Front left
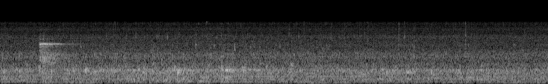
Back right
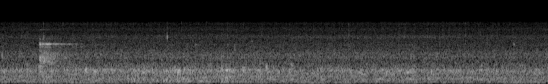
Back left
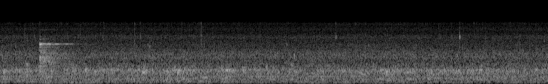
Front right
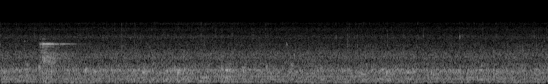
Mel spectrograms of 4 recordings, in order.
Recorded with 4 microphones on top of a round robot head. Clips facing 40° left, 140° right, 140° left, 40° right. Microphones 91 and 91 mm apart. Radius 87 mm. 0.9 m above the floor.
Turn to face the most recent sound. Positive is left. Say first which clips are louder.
# front left 1 dB, back left 1 dB
turn(degrees=170)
